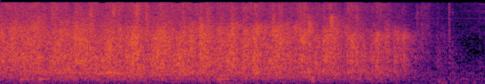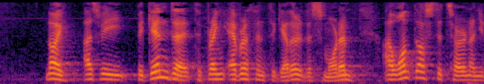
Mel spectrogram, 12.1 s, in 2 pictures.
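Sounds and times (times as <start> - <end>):
audience applause: 0.0 - 5.4
speech: 6.6 - 12.0.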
